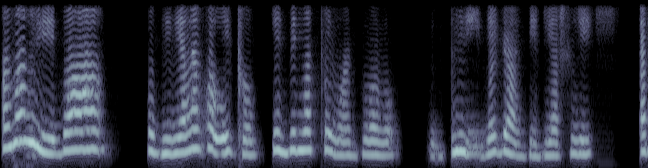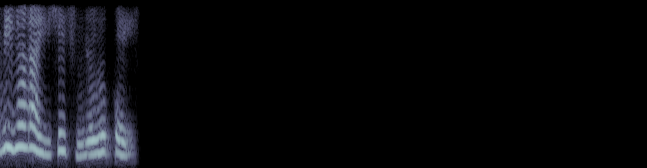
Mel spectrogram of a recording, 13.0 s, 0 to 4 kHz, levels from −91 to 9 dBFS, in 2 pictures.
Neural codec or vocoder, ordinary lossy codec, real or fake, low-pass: codec, 16 kHz, 0.5 kbps, FreqCodec, smaller model; none; fake; 3.6 kHz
